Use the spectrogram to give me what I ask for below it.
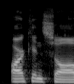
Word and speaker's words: Arkansas: Arkansas with an S on the end, but pronounced Arkansas with a W on the end.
